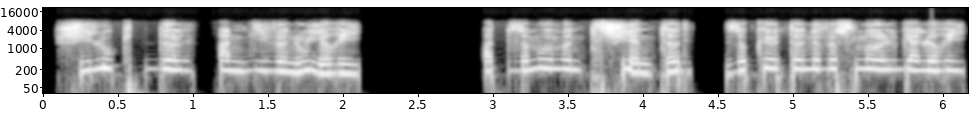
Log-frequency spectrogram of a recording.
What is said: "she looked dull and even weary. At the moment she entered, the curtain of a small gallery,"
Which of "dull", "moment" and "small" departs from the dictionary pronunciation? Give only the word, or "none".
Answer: none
